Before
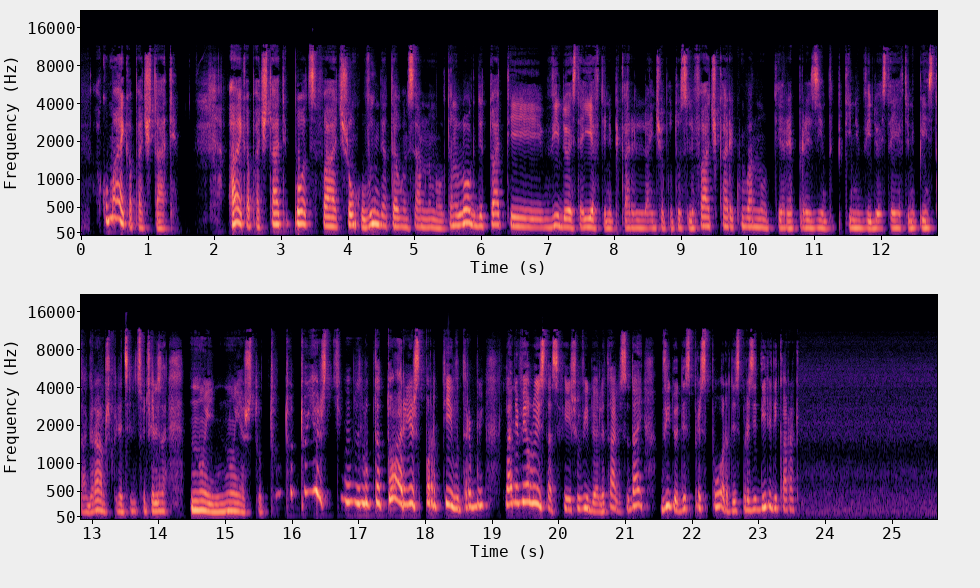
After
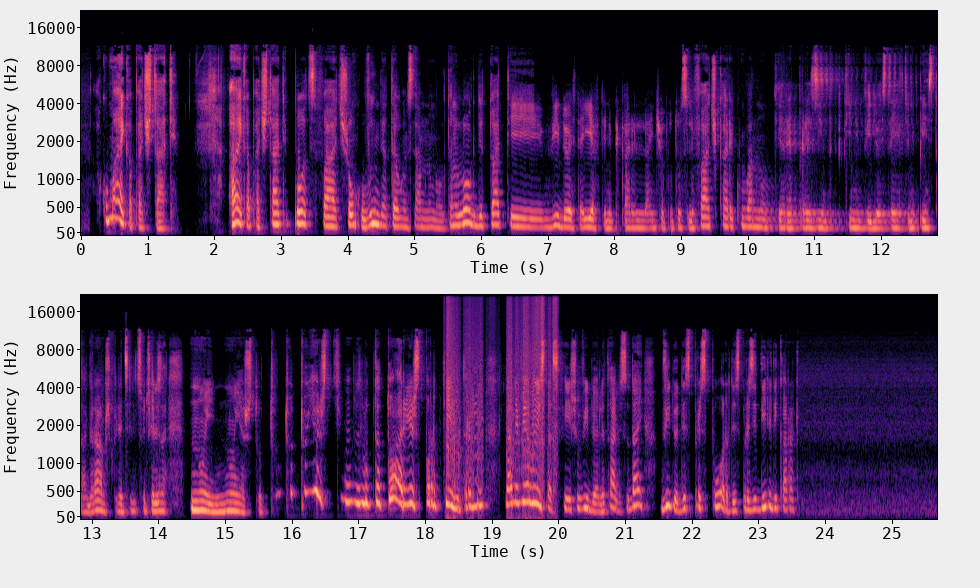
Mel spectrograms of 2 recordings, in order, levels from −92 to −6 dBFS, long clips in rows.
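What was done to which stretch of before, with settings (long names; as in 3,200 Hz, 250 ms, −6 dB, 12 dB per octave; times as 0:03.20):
0:00.42–0:02.49: high-shelf EQ 4,600 Hz +12 dB
0:04.95–0:05.49: downward compressor 12 to 1, threshold −31 dBFS
0:06.80–0:09.03: low-pass filter 3,100 Hz 24 dB per octave
0:10.06–0:12.57: repeating echo 79 ms, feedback 52%, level −11.5 dB
0:18.22–0:20.03: one scale factor per block 3 bits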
